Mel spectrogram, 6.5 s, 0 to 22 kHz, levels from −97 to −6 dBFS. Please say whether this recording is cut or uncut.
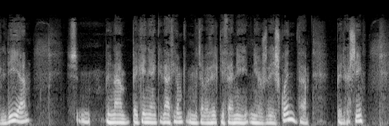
cut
